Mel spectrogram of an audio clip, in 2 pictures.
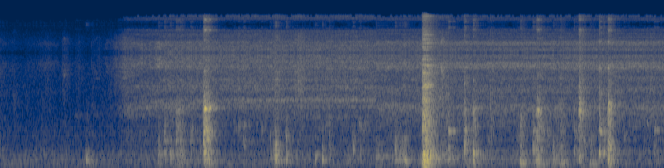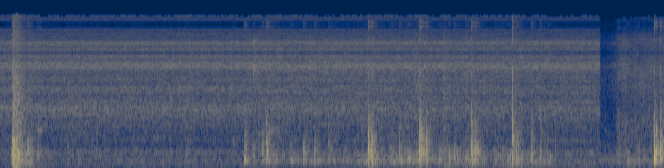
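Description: Washing up at a kitchen sink: a tap runs steadily while dishes and cutlery clink and knock together, several sharp knocks standing out. The running water starts about two seconds in and cuts off near the end.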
